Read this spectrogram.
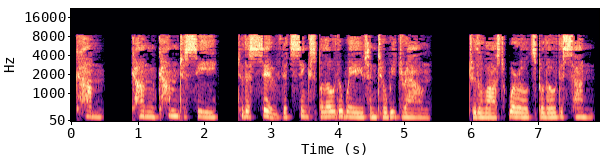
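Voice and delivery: a ghost calling as it draws near; approaching voice. A narrator's reading. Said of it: "She came closer, calling again".

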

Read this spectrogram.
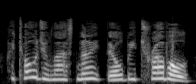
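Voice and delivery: an anxious wife insisting she warned him; worried wife. Acted. Anxious wife warns her husband.

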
